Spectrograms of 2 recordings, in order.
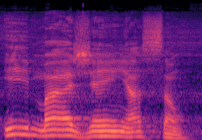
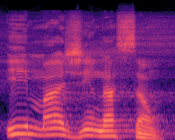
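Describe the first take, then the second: First: The word is split into two parts. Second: The word is said as one unit.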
